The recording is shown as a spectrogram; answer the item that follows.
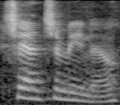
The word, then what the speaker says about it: Ciancimino: So please help me welcome my guest, Michele Ciancimino. Pretty good. I'll take it. How do you say it? Ciancimino. Ciancimino. Okay.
